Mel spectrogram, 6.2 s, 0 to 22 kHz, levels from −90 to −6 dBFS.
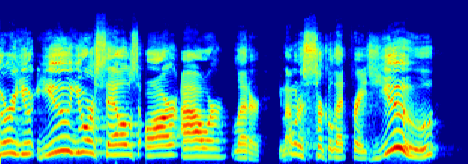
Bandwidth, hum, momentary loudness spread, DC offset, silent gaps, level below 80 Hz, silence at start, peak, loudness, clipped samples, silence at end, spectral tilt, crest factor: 12 kHz; none; 12 LU; under 0.1%; none; -84 dBFS; 0 s; -4 dBFS; -22 LUFS; under 0.1%; 0.45 s; -1.5 dB/octave; 18 dB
